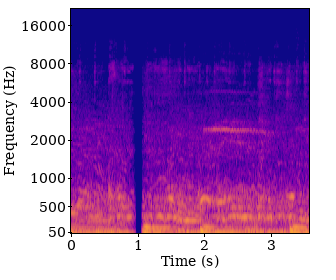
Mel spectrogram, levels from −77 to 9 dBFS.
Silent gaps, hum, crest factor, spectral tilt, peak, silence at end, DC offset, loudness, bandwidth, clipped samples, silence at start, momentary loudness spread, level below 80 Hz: 0.98-1.06 s; none; 14 dB; -8 dB/octave; -4 dBFS; 0 s; under 0.1%; -21 LUFS; 8.4 kHz; under 0.1%; 0 s; 5 LU; -20 dBFS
